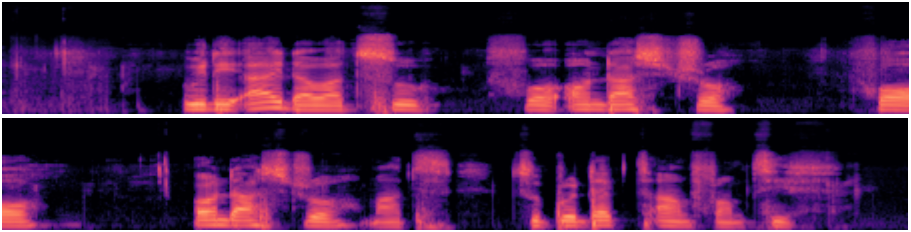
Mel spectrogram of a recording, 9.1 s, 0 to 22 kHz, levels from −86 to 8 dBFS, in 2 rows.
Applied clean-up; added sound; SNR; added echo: none; none; none; none.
